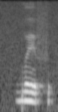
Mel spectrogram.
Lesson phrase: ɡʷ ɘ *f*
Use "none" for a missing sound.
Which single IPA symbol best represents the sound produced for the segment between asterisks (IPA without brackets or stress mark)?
f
